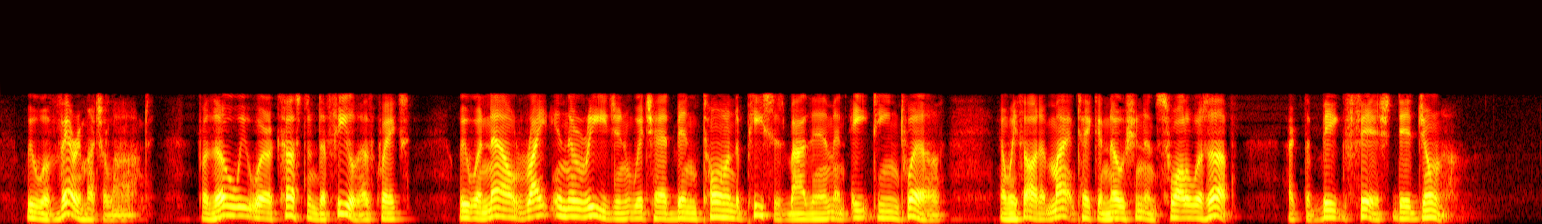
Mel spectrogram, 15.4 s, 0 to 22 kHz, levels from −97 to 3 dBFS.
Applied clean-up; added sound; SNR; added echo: neural mask model Resemble Enhance denoiser.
